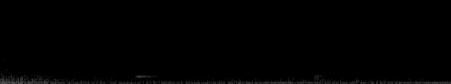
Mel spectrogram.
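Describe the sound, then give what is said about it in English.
A clock ticks faintly, its soft, steady clicks sitting just above a low background hum, with no one speaking. “Hear the clock ticking.”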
